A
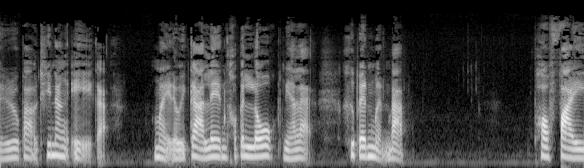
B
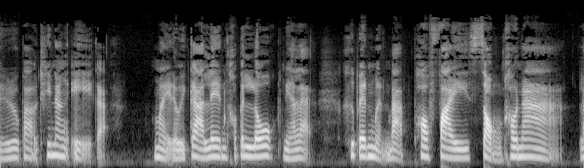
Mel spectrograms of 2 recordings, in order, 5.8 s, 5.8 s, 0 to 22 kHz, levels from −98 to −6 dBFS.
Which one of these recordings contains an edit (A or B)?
B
